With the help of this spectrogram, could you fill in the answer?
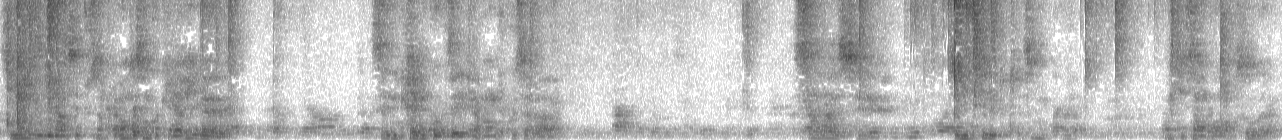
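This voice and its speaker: A woman's voice: lowish voice, level tone, normal speed, pauses often, crowd noise. A woman food blogger chatting casually while she cooks, peppering her talk with little fillers as she works. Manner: chatty, fillers like hop and voilà. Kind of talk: casual cooking demo. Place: home kitchen. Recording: echoey kitchen, loud background noise.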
